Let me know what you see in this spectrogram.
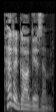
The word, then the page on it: pedagogism: British English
